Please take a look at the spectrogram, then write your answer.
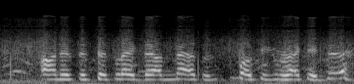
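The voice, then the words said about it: Distraught, breathless, choked-up voice. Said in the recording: “I can hardly breathe ... I've lost my voice ... Can you get through that without tears coming to your eyes? ... It's just so raw and so real”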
